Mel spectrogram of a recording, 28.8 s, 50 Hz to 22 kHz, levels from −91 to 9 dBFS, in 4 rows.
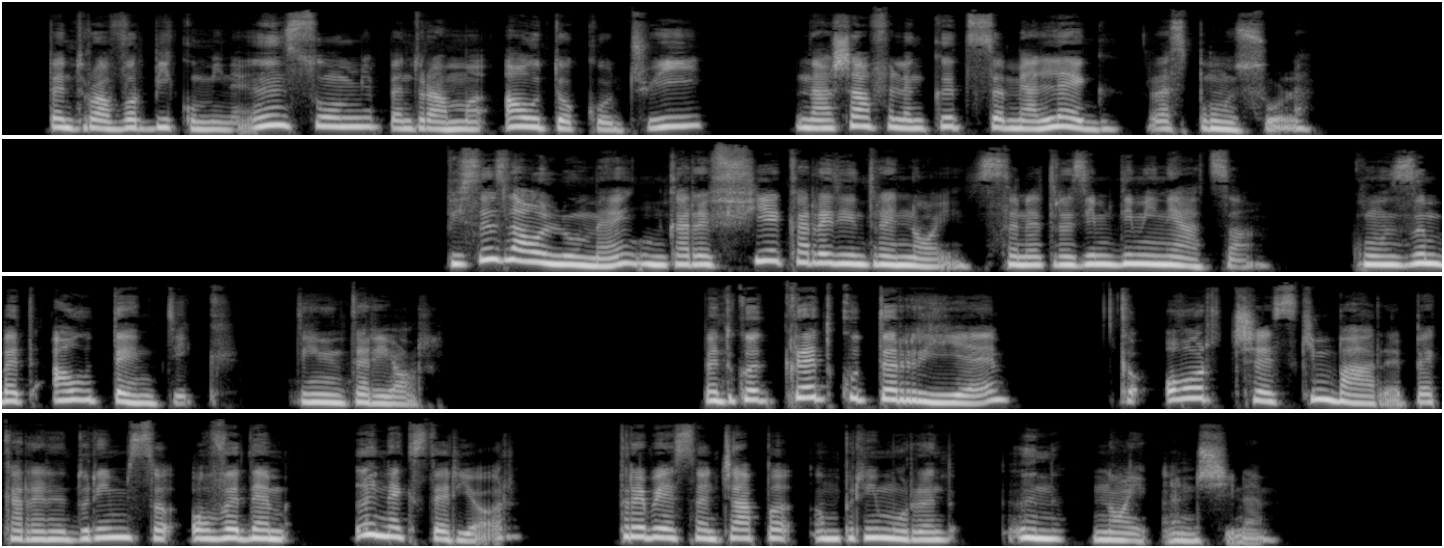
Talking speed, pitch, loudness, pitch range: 130 wpm, 220 Hz, -18 LUFS, 195-240 Hz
